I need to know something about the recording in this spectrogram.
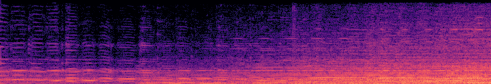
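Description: Solo erhu playing a sliding, bending melodic phrase, joined about two-thirds of a second in by low sustained notes from the Chinese traditional orchestra, the music swelling louder toward the end.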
